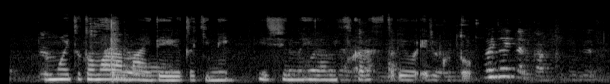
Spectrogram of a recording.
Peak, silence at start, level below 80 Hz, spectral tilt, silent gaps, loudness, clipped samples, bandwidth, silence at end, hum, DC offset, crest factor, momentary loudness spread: -6 dBFS; 0.4 s; -72 dBFS; -5.5 dB/octave; none; -24 LUFS; under 0.1%; 10.5 kHz; 0.15 s; none; under 0.1%; 18 dB; 12 LU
